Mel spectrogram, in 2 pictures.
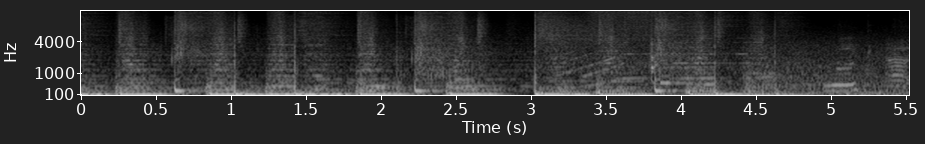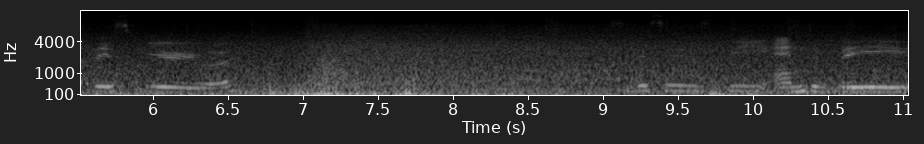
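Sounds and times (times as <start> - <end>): wind buffeting microphone: 4.8 - 11.0.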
